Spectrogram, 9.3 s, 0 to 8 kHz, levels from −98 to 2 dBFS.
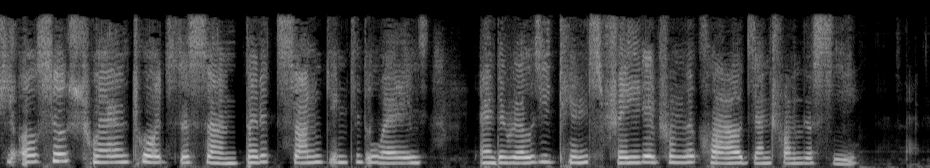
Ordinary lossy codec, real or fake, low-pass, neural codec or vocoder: MP3, 48 kbps; fake; 7.2 kHz; codec, 16 kHz in and 24 kHz out, 0.6 kbps, FireRedTTS-2 codec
